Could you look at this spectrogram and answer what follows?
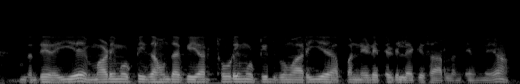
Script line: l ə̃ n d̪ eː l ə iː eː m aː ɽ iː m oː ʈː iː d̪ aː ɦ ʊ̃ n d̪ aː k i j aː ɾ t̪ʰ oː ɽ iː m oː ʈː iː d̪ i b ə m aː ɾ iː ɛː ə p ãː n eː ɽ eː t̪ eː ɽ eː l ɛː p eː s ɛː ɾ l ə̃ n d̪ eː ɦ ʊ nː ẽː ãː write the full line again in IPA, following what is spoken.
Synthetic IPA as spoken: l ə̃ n d̪ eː ɾ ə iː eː m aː ɽ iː m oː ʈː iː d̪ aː ɦ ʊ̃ n d̪ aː k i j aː ɾ t̪ʰ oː ɽ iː m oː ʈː iː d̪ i b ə m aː ɾ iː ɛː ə p ãː n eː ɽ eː t̪ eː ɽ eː l ɛː k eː s aː ɾ l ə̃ n d̪ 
